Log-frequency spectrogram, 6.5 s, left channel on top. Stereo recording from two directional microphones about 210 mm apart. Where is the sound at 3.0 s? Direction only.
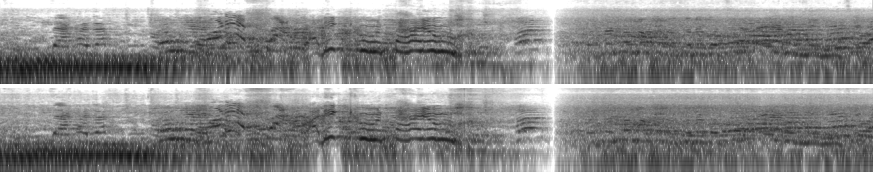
25° left (ahead or behind).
